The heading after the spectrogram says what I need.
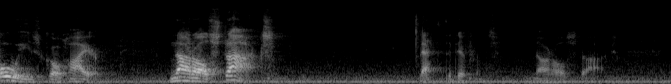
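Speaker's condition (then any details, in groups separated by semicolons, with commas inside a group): No condition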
